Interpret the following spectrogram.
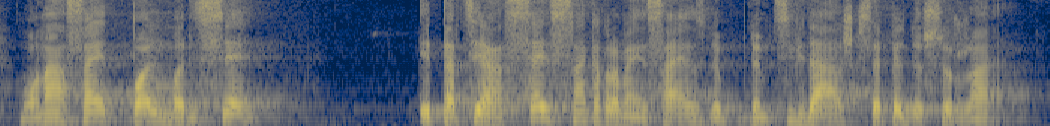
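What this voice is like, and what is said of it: North American French accent. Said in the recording (French): “mon accent a été un peu changé. C'est la déformation d'Amérique.”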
